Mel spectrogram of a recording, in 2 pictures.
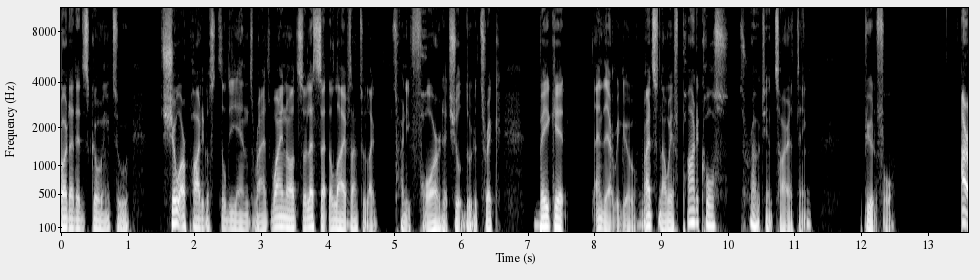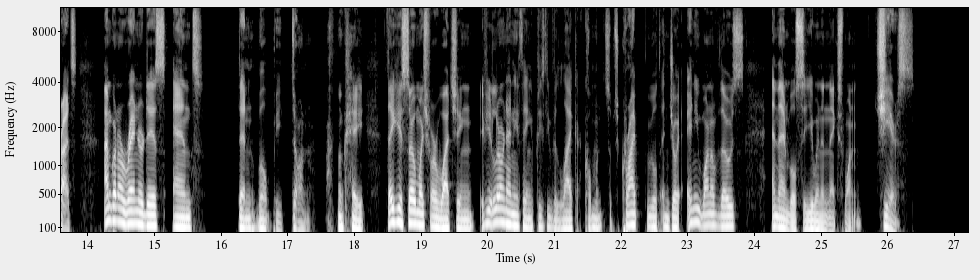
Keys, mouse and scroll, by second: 0.5 click, 2.4 click, 3.6 click, 6.9 click, 8.1 space, 8.5 space, 9.4-13.2 drag, 13.4 ctrl+s.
